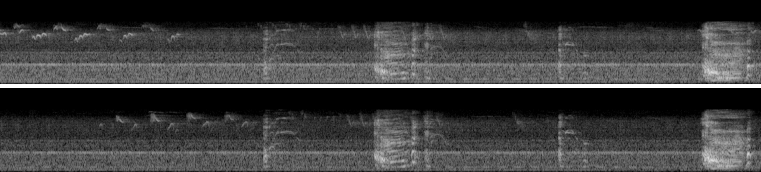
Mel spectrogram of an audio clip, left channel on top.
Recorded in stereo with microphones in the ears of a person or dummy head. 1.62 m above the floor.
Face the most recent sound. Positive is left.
turn(degrees=-20)  # may be behind; listen again after turning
